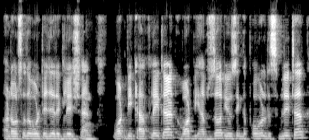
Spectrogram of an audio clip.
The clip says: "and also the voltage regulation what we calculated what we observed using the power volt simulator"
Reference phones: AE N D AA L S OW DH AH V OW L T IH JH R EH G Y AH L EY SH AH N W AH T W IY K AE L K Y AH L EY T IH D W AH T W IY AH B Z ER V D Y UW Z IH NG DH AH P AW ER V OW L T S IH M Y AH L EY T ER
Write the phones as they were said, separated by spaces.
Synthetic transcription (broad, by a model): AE N D AA L S OW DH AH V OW L T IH JH R EH G Y AH L EY SH AH N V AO T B IY K AE L K Y AH L EY T IH D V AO T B IY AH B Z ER D Y UW Z IH NG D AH P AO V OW L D S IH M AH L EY T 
